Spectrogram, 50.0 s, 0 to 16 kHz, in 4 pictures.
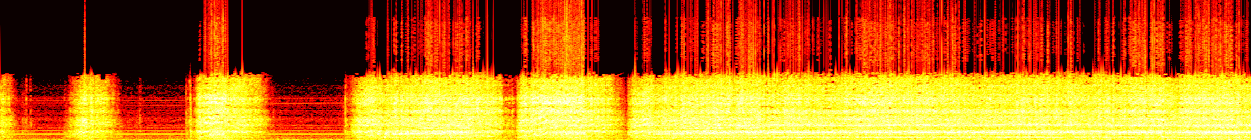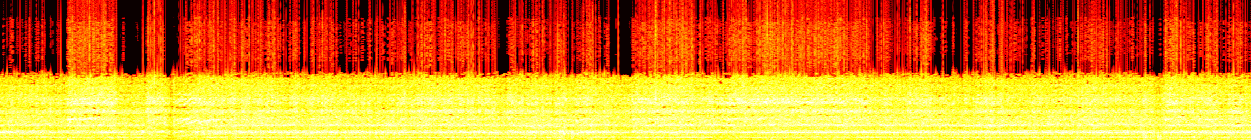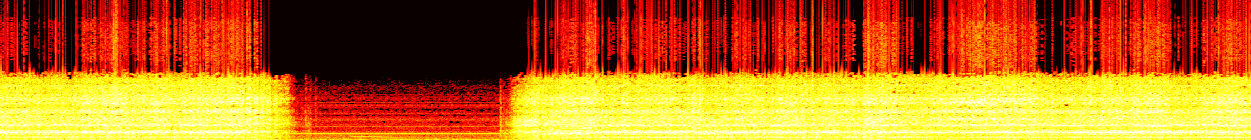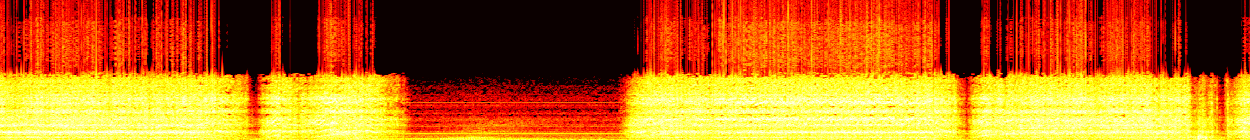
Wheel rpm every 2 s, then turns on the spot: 40, 60, 120, 170, 230, 220, 210, 200, 230, 220, 230, 230, 220, 190, 0, 160, 220, 220, 220, 180, 70, 10, 190, 160, 160.
none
